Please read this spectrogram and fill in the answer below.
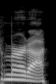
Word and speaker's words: Murdaugh: She says she says Elick because of her accent, but it's Alec. It's Alec Murdock.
